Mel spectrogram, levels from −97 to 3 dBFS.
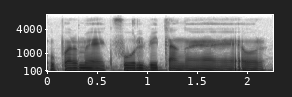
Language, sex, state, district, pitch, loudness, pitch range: Hindi, male, Arunachal Pradesh, Lower Dibang Valley, 95 Hz, -14 LUFS, 95-100 Hz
